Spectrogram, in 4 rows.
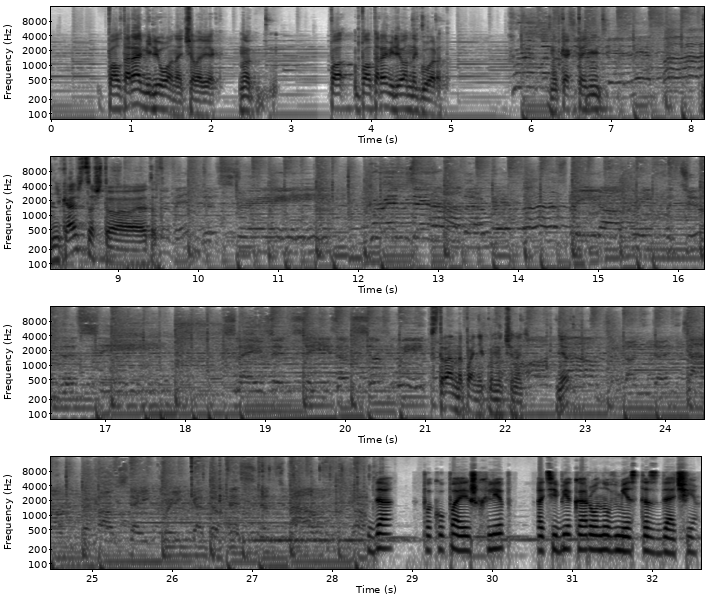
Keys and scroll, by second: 15.7 alt+Tab, 16.7 alt+Tab, 18.1 alt+Tab, 23.3 shift+d, 23.7 shift+d, 24.1 shift+d.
